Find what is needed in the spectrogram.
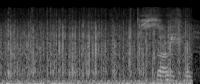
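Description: Steady rain falling on floodwater and wet ground: a dense, even patter with a fine crackle. It cuts off abruptly just before the end.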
